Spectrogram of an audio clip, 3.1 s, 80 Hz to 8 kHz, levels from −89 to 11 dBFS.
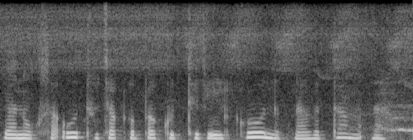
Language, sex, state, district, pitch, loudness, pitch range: Garo, female, Meghalaya, South Garo Hills, 210 Hz, -15 LUFS, 200-230 Hz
